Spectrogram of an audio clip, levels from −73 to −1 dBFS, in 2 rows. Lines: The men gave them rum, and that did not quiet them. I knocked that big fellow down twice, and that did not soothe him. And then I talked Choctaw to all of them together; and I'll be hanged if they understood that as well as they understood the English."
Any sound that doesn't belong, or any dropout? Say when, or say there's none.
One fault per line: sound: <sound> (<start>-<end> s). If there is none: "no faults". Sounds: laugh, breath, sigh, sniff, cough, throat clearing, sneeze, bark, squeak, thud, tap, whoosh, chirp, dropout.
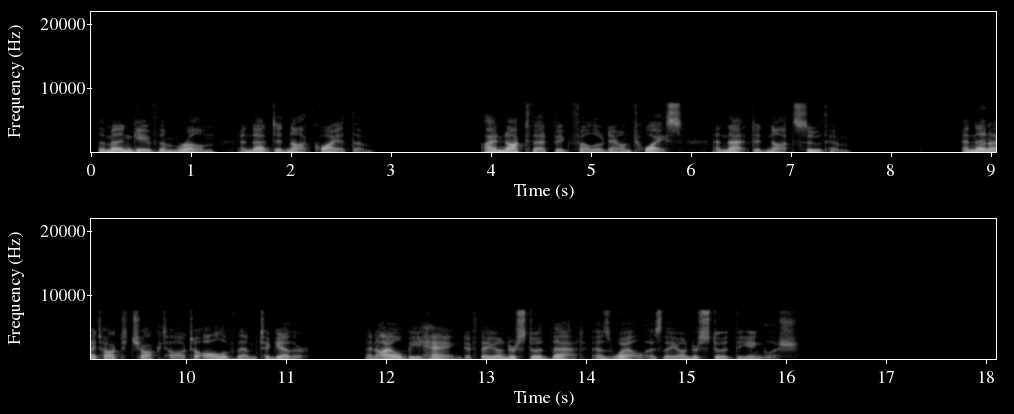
no faults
